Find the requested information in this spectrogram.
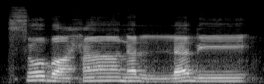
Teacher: یہاں دیکھیں با ہے اور یہ با ساکن ہے اور اس کے اوپر ہم کلکلا کریں گے۔ با کو ہلانا ہے، کلکلے کا مطلب ہوتا ہے ہلانا۔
